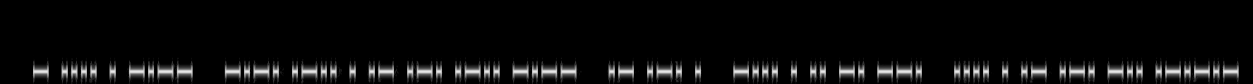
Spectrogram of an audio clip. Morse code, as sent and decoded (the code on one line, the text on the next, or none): - .... -.-- / -.-. .-.. .- .-. .-.. -.-- / .- .-. / -... .. -. --. / .... .- .-. -.. .-.-.-
THEY CLEARLY ARE BEING HEARD.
